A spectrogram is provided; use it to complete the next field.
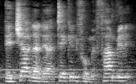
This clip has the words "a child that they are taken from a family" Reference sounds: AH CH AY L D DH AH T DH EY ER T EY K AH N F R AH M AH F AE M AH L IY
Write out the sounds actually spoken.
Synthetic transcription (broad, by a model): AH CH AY D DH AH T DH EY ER T EY K AH N F R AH M AH F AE M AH L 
